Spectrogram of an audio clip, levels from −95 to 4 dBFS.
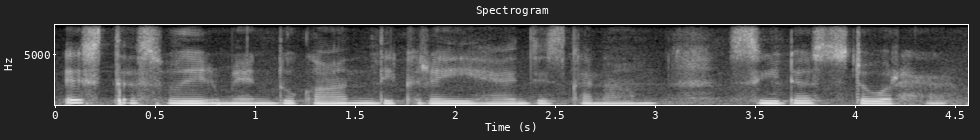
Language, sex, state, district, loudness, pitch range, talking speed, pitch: Hindi, female, Jharkhand, Palamu, -16 LUFS, 210-225 Hz, 155 wpm, 220 Hz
